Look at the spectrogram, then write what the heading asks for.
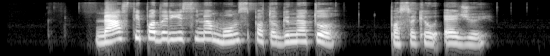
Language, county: Lithuanian, Kaunas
